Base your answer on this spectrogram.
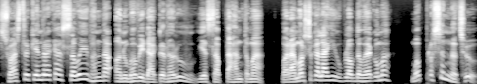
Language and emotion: Nepali, happy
